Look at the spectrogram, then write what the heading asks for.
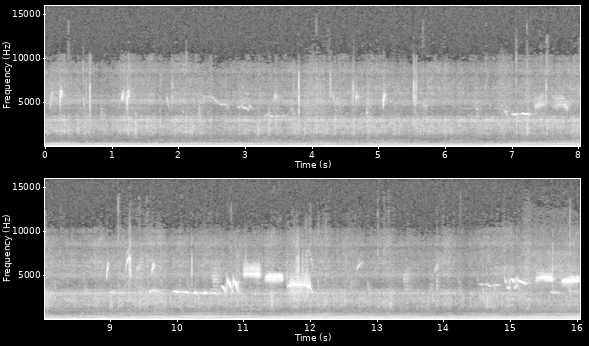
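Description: Small birds chirping now and then over a steady low hum, the chirps coming thickest in the second half.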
